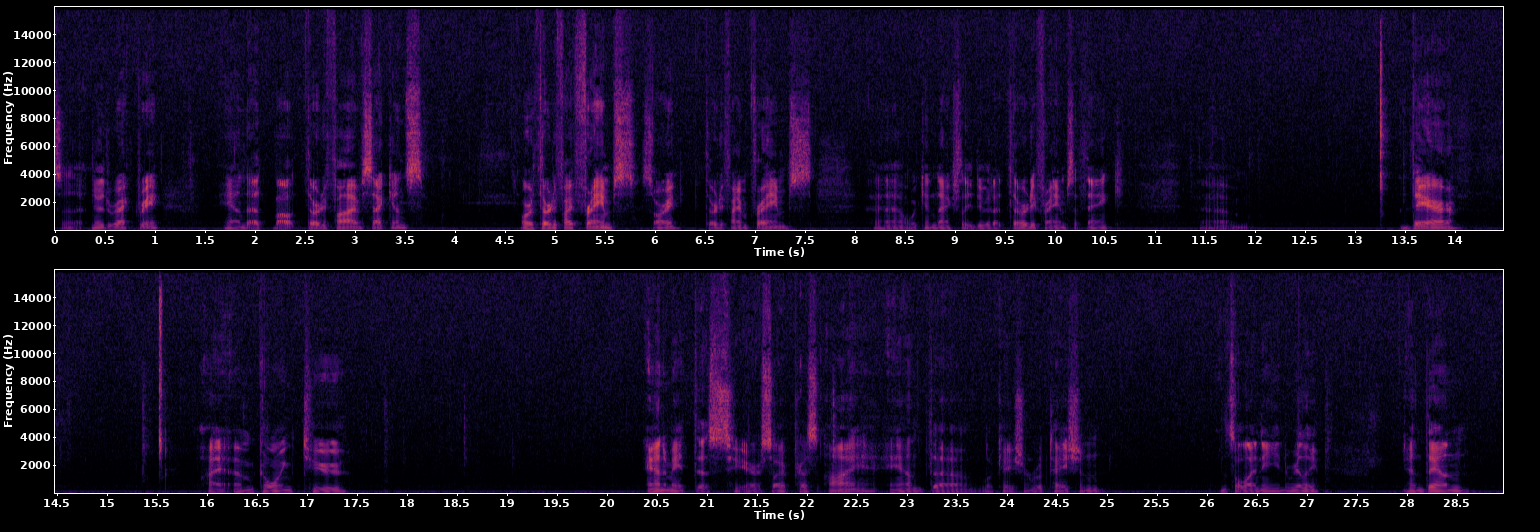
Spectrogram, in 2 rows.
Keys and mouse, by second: 11.3-14.6 drag, 16.2-18.0 drag, 22.2 i.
